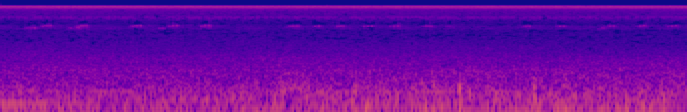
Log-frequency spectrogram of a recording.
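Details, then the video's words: Summer crickets in countryside by a golden wheat field, a light breeze blowing. Thin high-pitched chirps come in short runs broken by brief pauses, over a low, steady wind rush. "Countryside/cricket sounds"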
